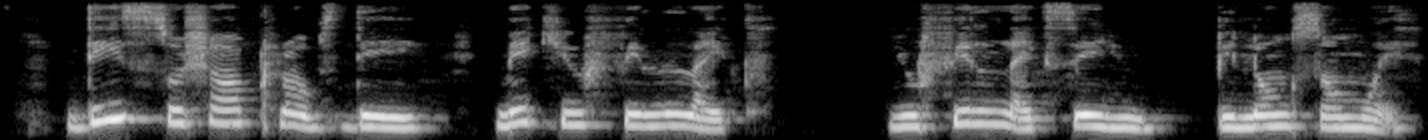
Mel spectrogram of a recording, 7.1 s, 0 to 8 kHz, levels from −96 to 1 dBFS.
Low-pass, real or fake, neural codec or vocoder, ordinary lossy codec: 7.2 kHz; fake; codec, 16 kHz, 16 kbps, FreqCodec, larger model; none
